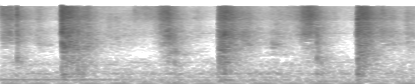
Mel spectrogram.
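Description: A Rider-Waite Radiant tarot deck being shuffled by hand: a rapid run of short papery card strokes, about four a second.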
